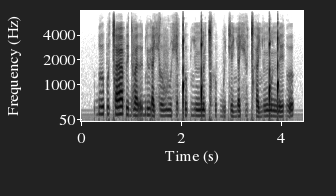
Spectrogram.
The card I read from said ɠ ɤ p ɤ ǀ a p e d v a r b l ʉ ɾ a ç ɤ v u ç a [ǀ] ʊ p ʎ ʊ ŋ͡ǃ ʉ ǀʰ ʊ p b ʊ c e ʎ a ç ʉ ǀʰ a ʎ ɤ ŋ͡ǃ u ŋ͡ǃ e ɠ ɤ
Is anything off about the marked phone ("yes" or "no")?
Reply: yes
